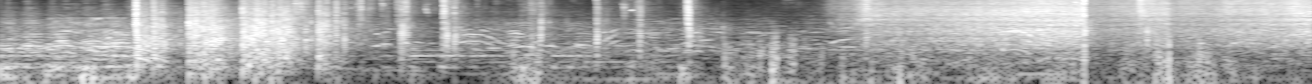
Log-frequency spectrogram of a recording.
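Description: Firecrackers pop and bang sharply.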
